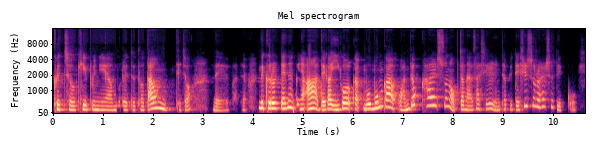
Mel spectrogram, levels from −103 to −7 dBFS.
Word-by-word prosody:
그쵸. 190 Hz, -3 st, 0 dB
기분이 180 Hz, -2 st, -2 dB
아무래도 165 Hz, 0 st, -6 dB
더 165 Hz, -1 st, -9 dB
다운되죠. 210 Hz, -4 st, 0 dB, 0.4 s
네 150 Hz, -1 st, -8 dB
맞아요. 160 Hz, -2 st, -19 dB, 0.2 s
근데 250 Hz, 0 st, +4 dB
그럴 235 Hz, -1 st, +6 dB
때는 250 Hz, +3 st, +3 dB
그냥 205 Hz, 0 st, -3 dB
'아 220 Hz, -1 st, +5 dB
내가 185 Hz, +3 st, +3 dB
이거' 200 Hz, +5 st, +3 dB
그러니까 215 Hz, -1 st, -2 dB
뭐 210 Hz, +1 st, +5 dB
뭔가 280 Hz, +4 st, +3 dB
완벽할 350 Hz, -, -1 dB
수는 350 Hz, -3 st, -4 dB
없잖아요. 175 Hz, -2 st, -4 dB
사실 210 Hz, +1 st, -5 dB
인터뷰 185 Hz, +3 st, -9 dB
때 175 Hz, -1 st, -4 dB
실수를 330 Hz, -, -3 dB
할 310 Hz, 0 st, -6 dB
수도 290 Hz, -, -10 dB
있고. 155 Hz, 0 st, -14 dB
205 Hz, 345 characters per minute, -19 LUFS, 175-245 Hz, 0.4 s, 그럴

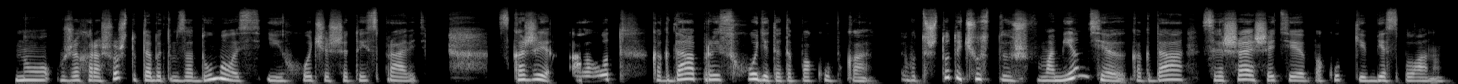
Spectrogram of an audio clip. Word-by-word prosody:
но 195 Hz, 0 st, 0 dB
уже 195 Hz, 0 st, -2 dB
хорошо, 190 Hz, +6 st, 0 dB
что 225 Hz, -6 st, -1 dB
ты 195 Hz, -, 0 dB
об 190 Hz, -, -2 dB
этом 185 Hz, -, -5 dB
задумалась 180 Hz, -, +1 dB
и 175 Hz, -5 st, -4 dB
хочешь 180 Hz, +1 st, -2 dB
это 180 Hz, +1 st, -6 dB
исправить. 180 Hz, -2 st, -3 dB, 0.7 s
Скажи, 220 Hz, -2 st, +3 dB, 0.2 s
а -, -, -1 dB
вот 225 Hz, +4 st, -2 dB, 0.2 s
когда 220 Hz, +7 st, +3 dB
происходит 220 Hz, -3 st, +1 dB
эта 175 Hz, 0 st, -3 dB
покупка, 165 Hz, -2 st, -6 dB, 0.3 s
вот 190 Hz, -3 st, -7 dB
что 320 Hz, -, +5 dB
ты 300 Hz, -5 st, +2 dB
чувствуешь 230 Hz, -8 st, +3 dB
в -, -, -21 dB
моменте, 210 Hz, -, +2 dB
э, 180 Hz, -3 st, 0 dB
когда 200 Hz, +5 st, -1 dB
совершаешь 210 Hz, +3 st, +4 dB
эти 185 Hz, -2 st, -1 dB
покупки 170 Hz, +3 st, -7 dB
без 165 Hz, 0 st, -1 dB
плана? 165 Hz, -2 st, -5 dB
190 Hz, 130 wpm, -21 LUFS, 175-220 Hz, 0.7 s, что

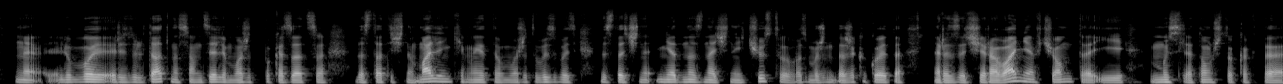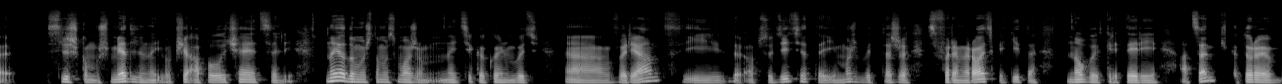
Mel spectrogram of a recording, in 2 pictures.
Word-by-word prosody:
н 110 Hz, -, -2 dB
э, 100 Hz, -, +1 dB
любой 110 Hz, +1 st, +3 dB
результат 110 Hz, +3 st, +1 dB
на 110 Hz, -, -3 dB
самом 105 Hz, 0 st, -4 dB
деле 110 Hz, +1 st, +2 dB
может 105 Hz, +1 st, -3 dB
показаться 100 Hz, 0 st, -1 dB, 0.3 s
достаточно 100 Hz, -1 st, -2 dB
маленьким. 125 Hz, -2 st, +2 dB
И 105 Hz, -, +1 dB
это 105 Hz, 0 st, -2 dB
может 105 Hz, +1 st, -6 dB
вызвать 105 Hz, -1 st, -3 dB, 0.2 s
достаточно 105 Hz, 0 st, -1 dB
неоднозначные 105 Hz, -3 st, 0 dB
чувства. 140 Hz, -3 st, -2 dB
Возможно, 100 Hz, +3 st, -5 dB
даже 95 Hz, +2 st, +1 dB
какое-то 100 Hz, -1 st, +1 dB, 0.3 s
разочарование 100 Hz, +6 st, +4 dB
в 105 Hz, -, -11 dB
чём-то, 110 Hz, -2 st, 0 dB
и 100 Hz, 0 st, -1 dB, 0.2 s
мысль 110 Hz, -1 st, 0 dB
о 95 Hz, -, 0 dB
том, 110 Hz, +2 st, -1 dB
что 105 Hz, -, -4 dB
как-то 95 Hz, 0 st, -1 dB, 0.4 s
слишком 110 Hz, -5 st, +1 dB
уж 95 Hz, -, -2 dB
медленно 115 Hz, -4 st, +4 dB
и 95 Hz, +1 st, -2 dB
вообще, 110 Hz, -, +1 dB
а 100 Hz, -, +1 dB
получается 105 Hz, 0 st, +1 dB
ли? 130 Hz, +9 st, -10 dB, 0.3 s
Но 160 Hz, -, +5 dB
я 175 Hz, 0 st, +9 dB
думаю, 120 Hz, -7 st, +3 dB
что 115 Hz, +1 st, -4 dB
мы 110 Hz, -, -2 dB
сможем 105 Hz, -3 st, -1 dB
найти 105 Hz, +1 st, -3 dB
какой-нибудь, 100 Hz, -1 st, -2 dB, 0.2 s
а, 95 Hz, -2 st, +1 dB
вариант 105 Hz, -, +2 dB
и 95 Hz, -1 st, -4 dB
д -, -, -3 dB
обсудить 110 Hz, +6 st, -3 dB
это 125 Hz, -6 st, -3 dB
и, 95 Hz, -1 st, -2 dB
может 120 Hz, +2 st, -4 dB
быть, 100 Hz, -2 st, -6 dB
даже 100 Hz, 0 st, -1 dB
сформировать 105 Hz, +4 st, +4 dB
какие-то 100 Hz, 0 st, -5 dB, 0.2 s
новые 110 Hz, -1 st, +2 dB
критерии 100 Hz, -2 st, +1 dB, 0.2 s
оценки, 85 Hz, -, 0 dB
которые 100 Hz, -3 st, +4 dB
105 Hz, 145 wpm, -27 LUFS, 100-110 Hz, 0.4 s, я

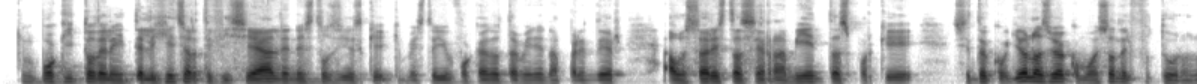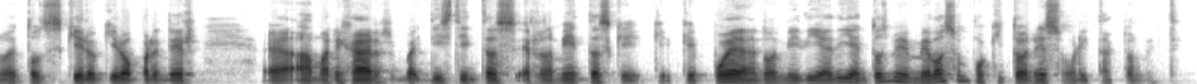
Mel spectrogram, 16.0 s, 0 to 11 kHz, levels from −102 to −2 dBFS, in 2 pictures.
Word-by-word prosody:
un 110 Hz, -3 st, -13 dB
poquito 120 Hz, 0 st, +1 dB
de 110 Hz, -, +6 dB
la 100 Hz, -, +1 dB
inteligencia 110 Hz, +5 st, +1 dB
artificial 110 Hz, +1 st, +3 dB
en 105 Hz, 0 st, 0 dB
estos 105 Hz, -1 st, -5 dB
días, 105 Hz, 0 st, -6 dB
que 105 Hz, -, -8 dB
que -, -, -24 dB
me 95 Hz, -, -13 dB
estoy 105 Hz, -, -6 dB
enfocando 105 Hz, 0 st, -2 dB
también 100 Hz, +1 st, -4 dB
en 95 Hz, -, -9 dB
aprender 100 Hz, +2 st, -3 dB, 0.2 s
a 105 Hz, -, +4 dB
usar 110 Hz, +3 st, +4 dB
estas -, -, +1 dB
herramientas, 110 Hz, +3 st, 0 dB
porque 100 Hz, 0 st, -7 dB, 0.2 s
siento 120 Hz, -, -2 dB
que 115 Hz, -, -5 dB
yo 150 Hz, -, +9 dB
las 135 Hz, -3 st, +6 dB
veo 135 Hz, -, +7 dB
como 100 Hz, -1 st, -4 dB
son 130 Hz, -4 st, 0 dB
el 110 Hz, -, -2 dB
futuro, 95 Hz, -5 st, -6 dB
¿no?, 95 Hz, -, -5 dB
entonces, 115 Hz, -1 st, -6 dB
quiero 110 Hz, -3 st, +1 dB
quiero 110 Hz, +1 st, +3 dB
aprender, 100 Hz, 0 st, -2 dB, 0.4 s
eh, -, -, +1 dB
a 95 Hz, -1 st, +1 dB
manejar 100 Hz, +1 st, +3 dB, 0.3 s
distintas 105 Hz, +1 st, -2 dB
herramientas 105 Hz, +2 st, -2 dB
que 90 Hz, -2 st, -10 dB
que -, -, -16 dB
que -, -, -5 dB
pueda, 125 Hz, -7 st, +4 dB
¿no?, 110 Hz, +5 st, -1 dB
en 105 Hz, -, -12 dB
mi 95 Hz, -1 st, -5 dB
día 100 Hz, +1 st, 0 dB
a -, -, 0 dB
día, 135 Hz, 0 st, +1 dB
entonces, 140 Hz, +7 st, -3 dB
me 135 Hz, -2 st, 0 dB
me 120 Hz, 0 st, -1 dB
baso 135 Hz, +5 st, 0 dB
un 155 Hz, -, -10 dB
poquito 120 Hz, -1 st, -3 dB
en 100 Hz, -, -4 dB
eso 100 Hz, -, -4 dB
ahorita, 90 Hz, 0 st, -12 dB
actualmente. 95 Hz, +3 st, -17 dB
105 Hz, 230 wpm, -24 LUFS, 100-115 Hz, 0.4 s, yo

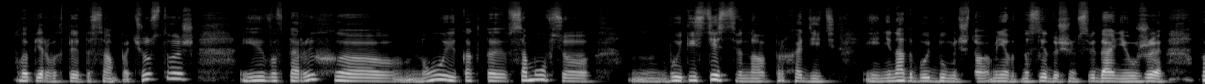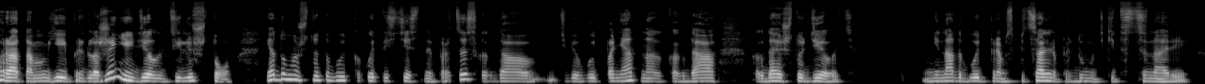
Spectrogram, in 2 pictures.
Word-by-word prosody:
во-первых, 160 Hz, -7 st, 0 dB
ты 155 Hz, -, -1 dB
это 140 Hz, -2 st, -5 dB
сам 135 Hz, 0 st, -5 dB
почувствуешь. 250 Hz, +2 st, -3 dB, 0.4 s
И, 175 Hz, +1 st, +2 dB
во-вторых, 170 Hz, +6 st, -2 dB
э, 155 Hz, -4 st, +2 dB
ну, 195 Hz, +9 st, +1 dB
и 195 Hz, -4 st, +4 dB
как-то 170 Hz, -1 st, -2 dB
само 195 Hz, +8 st, +2 dB
всё, 150 Hz, -9 st, -4 dB, 0.4 s
м, 70 Hz, -3 st, -7 dB
будет 175 Hz, -1 st, +2 dB
естественно 175 Hz, -7 st, +1 dB
проходить. 135 Hz, -3 st, -6 dB, 0.3 s
И 140 Hz, -, -4 dB
не 145 Hz, +2 st, -3 dB
надо 170 Hz, 0 st, +3 dB
будет 155 Hz, -1 st, -1 dB
думать, 140 Hz, -4 st, -2 dB
что: 135 Hz, +2 st, -3 dB
"А -, -, -5 dB
мне 150 Hz, 0 st, 0 dB
вот 130 Hz, -, -9 dB
на 140 Hz, 0 st, -4 dB
следующем 145 Hz, -1 st, -2 dB
свидании 145 Hz, 0 st, +1 dB
уже 135 Hz, 0 st, +2 dB, 0.3 s
пора 165 Hz, -6 st, +9 dB
там 145 Hz, 0 st, +1 dB
ей 160 Hz, +1 st, +6 dB
предложение 185 Hz, -, +5 dB
делать 145 Hz, -4 st, +3 dB
или 160 Hz, +1 st, +3 dB
что?" 125 Hz, -8 st, -2 dB, 0.3 s
Я 210 Hz, +3 st, +5 dB
думаю, 225 Hz, -1 st, +4 dB
что 200 Hz, +1 st, -2 dB
это 190 Hz, 0 st, -2 dB
будет 185 Hz, +1 st, 0 dB
какой-то 165 Hz, -2 st, -4 dB
естественный 140 Hz, -2 st, -5 dB
процесс, 230 Hz, -, -1 dB
когда 145 Hz, -1 st, -3 dB, 0.3 s
тебе 145 Hz, 0 st, -5 dB
будет 150 Hz, 0 st, -5 dB
понятно, 155 Hz, -3 st, -2 dB
когда 140 Hz, +3 st, -1 dB, 0.3 s
когда 160 Hz, +3 st, +2 dB
и -, -, +3 dB
что 145 Hz, +2 st, -1 dB
делать. 140 Hz, -, 0 dB, 0.7 s
Не 150 Hz, +2 st, -4 dB
надо 160 Hz, 0 st, 0 dB
будет 155 Hz, 0 st, 0 dB
прям 140 Hz, -3 st, -2 dB
специально 145 Hz, +4 st, +2 dB
придумывать 140 Hz, -1 st, -7 dB
какие-то 130 Hz, -, -11 dB
сценарии. 130 Hz, -, -2 dB
150 Hz, 155 wpm, -24 LUFS, 140-170 Hz, 0.7 s, пора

